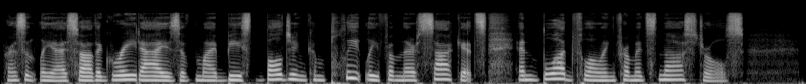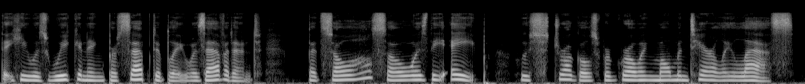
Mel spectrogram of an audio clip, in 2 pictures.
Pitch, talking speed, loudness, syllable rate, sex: 200 Hz, 145 wpm, -19 LUFS, 4.6 syllables/s, female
